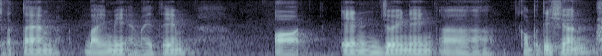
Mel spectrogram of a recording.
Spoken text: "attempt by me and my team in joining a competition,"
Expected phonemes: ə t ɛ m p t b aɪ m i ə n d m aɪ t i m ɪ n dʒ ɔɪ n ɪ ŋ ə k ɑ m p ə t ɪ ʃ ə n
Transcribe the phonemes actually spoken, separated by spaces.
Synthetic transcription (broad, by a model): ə t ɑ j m b aɪ m i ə n m aɪ t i m ɪ n dʒ ɔɪ n ɪ ŋ ə k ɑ m p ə t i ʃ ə n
